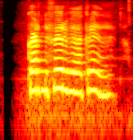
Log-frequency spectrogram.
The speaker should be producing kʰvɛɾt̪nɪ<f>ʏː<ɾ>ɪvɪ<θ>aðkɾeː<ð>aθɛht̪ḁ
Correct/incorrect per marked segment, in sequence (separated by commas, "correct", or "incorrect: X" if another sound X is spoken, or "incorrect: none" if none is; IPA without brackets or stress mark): correct, correct, incorrect: ð, correct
